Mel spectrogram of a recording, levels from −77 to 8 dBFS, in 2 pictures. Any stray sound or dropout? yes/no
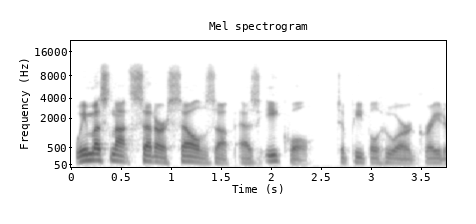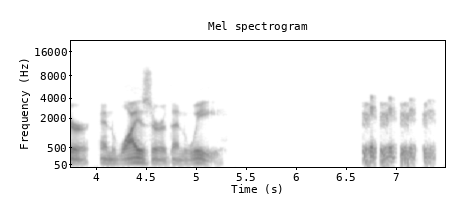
yes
